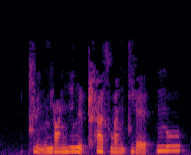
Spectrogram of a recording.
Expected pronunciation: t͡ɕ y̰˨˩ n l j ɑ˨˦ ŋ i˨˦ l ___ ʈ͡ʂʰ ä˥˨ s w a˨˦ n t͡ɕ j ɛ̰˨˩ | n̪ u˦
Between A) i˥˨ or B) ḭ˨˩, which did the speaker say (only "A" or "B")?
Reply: B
